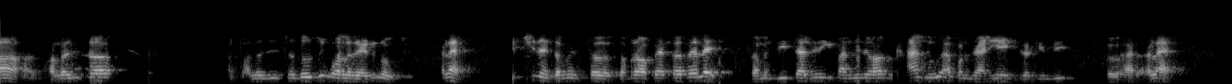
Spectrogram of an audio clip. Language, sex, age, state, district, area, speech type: Odia, female, 60+, Odisha, Sundergarh, rural, conversation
